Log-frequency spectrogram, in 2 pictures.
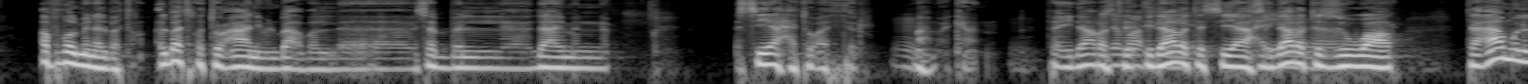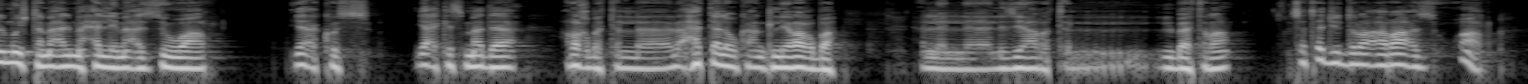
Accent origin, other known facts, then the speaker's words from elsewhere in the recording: Al-Udhaib, Medina Province, Saudi Arabia; وكنا في المنطقة في قريتنا في العذيب، كان الوحيد اللي عندنا تلفزيون أسود وأبيض،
